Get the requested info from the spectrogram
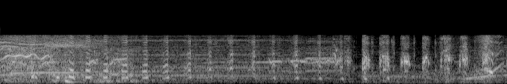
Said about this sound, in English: It's the one with a lot of animals. No, it's like horse, cow.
